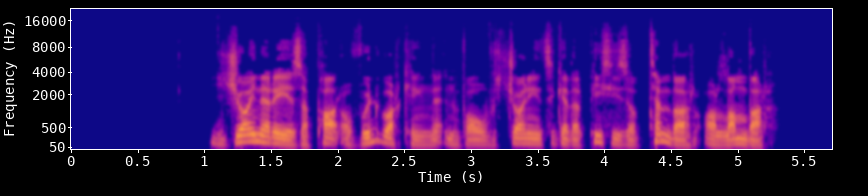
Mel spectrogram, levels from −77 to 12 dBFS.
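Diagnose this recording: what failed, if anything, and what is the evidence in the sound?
Listening through the speech, nothing stood out as a fault at any point in the recording.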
